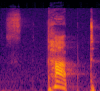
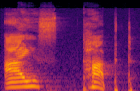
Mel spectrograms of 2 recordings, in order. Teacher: Percebam que a pronúncia disso aqui não é com necessariamente ED no final. Pela transcrição fonética, você percebe que o som é com T. Stopped. Portanto, se você quer falar eu parei, I stopped. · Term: sonzinho de T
